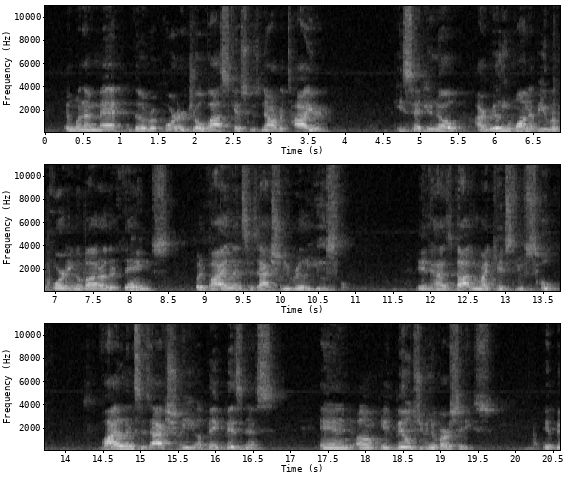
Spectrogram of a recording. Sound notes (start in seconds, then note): none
